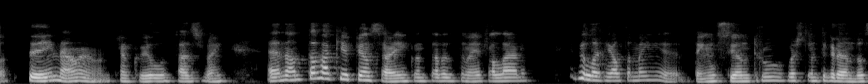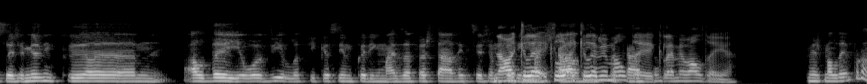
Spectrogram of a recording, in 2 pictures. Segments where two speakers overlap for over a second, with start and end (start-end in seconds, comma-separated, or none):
13.6-15.3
